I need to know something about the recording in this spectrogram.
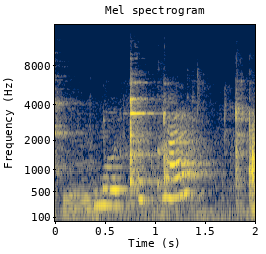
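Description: Metal spoons clinking against ceramic bowls while people eat from them, a few sharp clinks spread across the moment.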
